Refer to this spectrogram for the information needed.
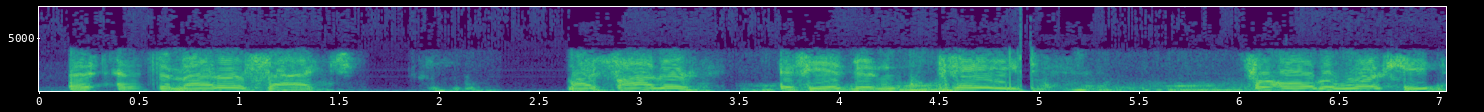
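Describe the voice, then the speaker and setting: Fairly even intonation from a man at a medium pitch, with noticeable background noise. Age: 60s. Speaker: caller. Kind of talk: call-in talk radio.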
